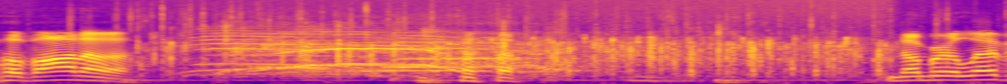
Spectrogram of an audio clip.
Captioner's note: crowd cheering and applauding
